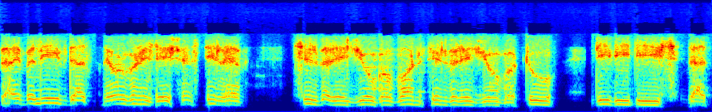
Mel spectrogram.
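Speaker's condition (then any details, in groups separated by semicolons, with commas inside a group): Parkinson's disease; Parkinson's detected about 8 years ago, now 84, daily yoga practice and 3-mile walks credited; symptoms reportedly undetectable by others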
